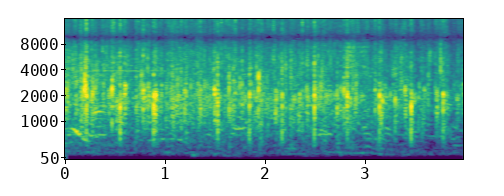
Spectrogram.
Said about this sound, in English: I'd like to start off one of the best ways I can think of by asking each and every one of you to turn to each other and give yourselves a big round of applause for coming on out this afternoon.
